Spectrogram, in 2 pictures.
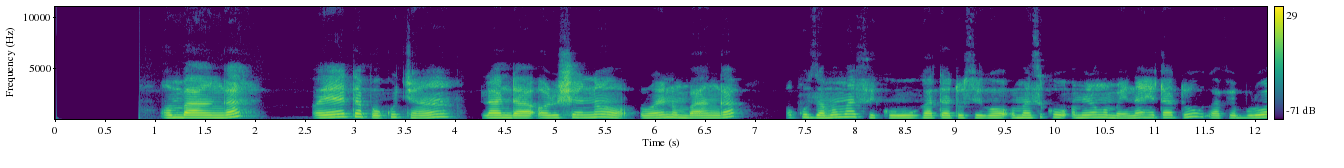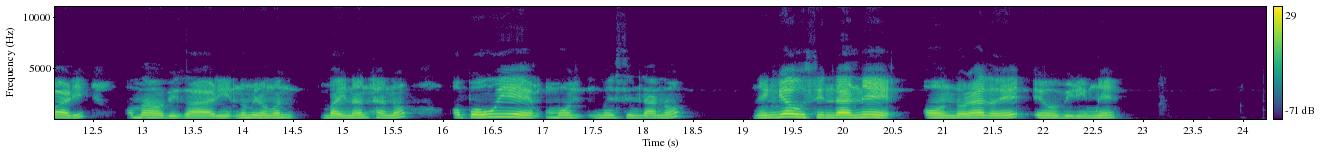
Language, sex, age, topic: Oshiwambo, female, 18-24, finance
